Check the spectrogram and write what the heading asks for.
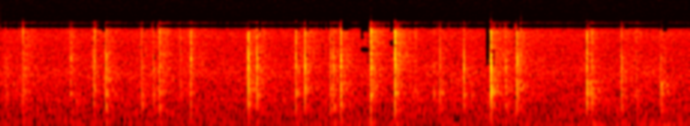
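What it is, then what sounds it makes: Cardboard matchbox tapped with fingernails. Long fingernails of both hands tap and scratch the top of a large, closed cardboard matchbox resting on a wooden table. The result is an irregular run of about twenty crisp, bright clicks that die away almost instantly, with a faint papery scratching between them, all at a low, intimate volume.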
